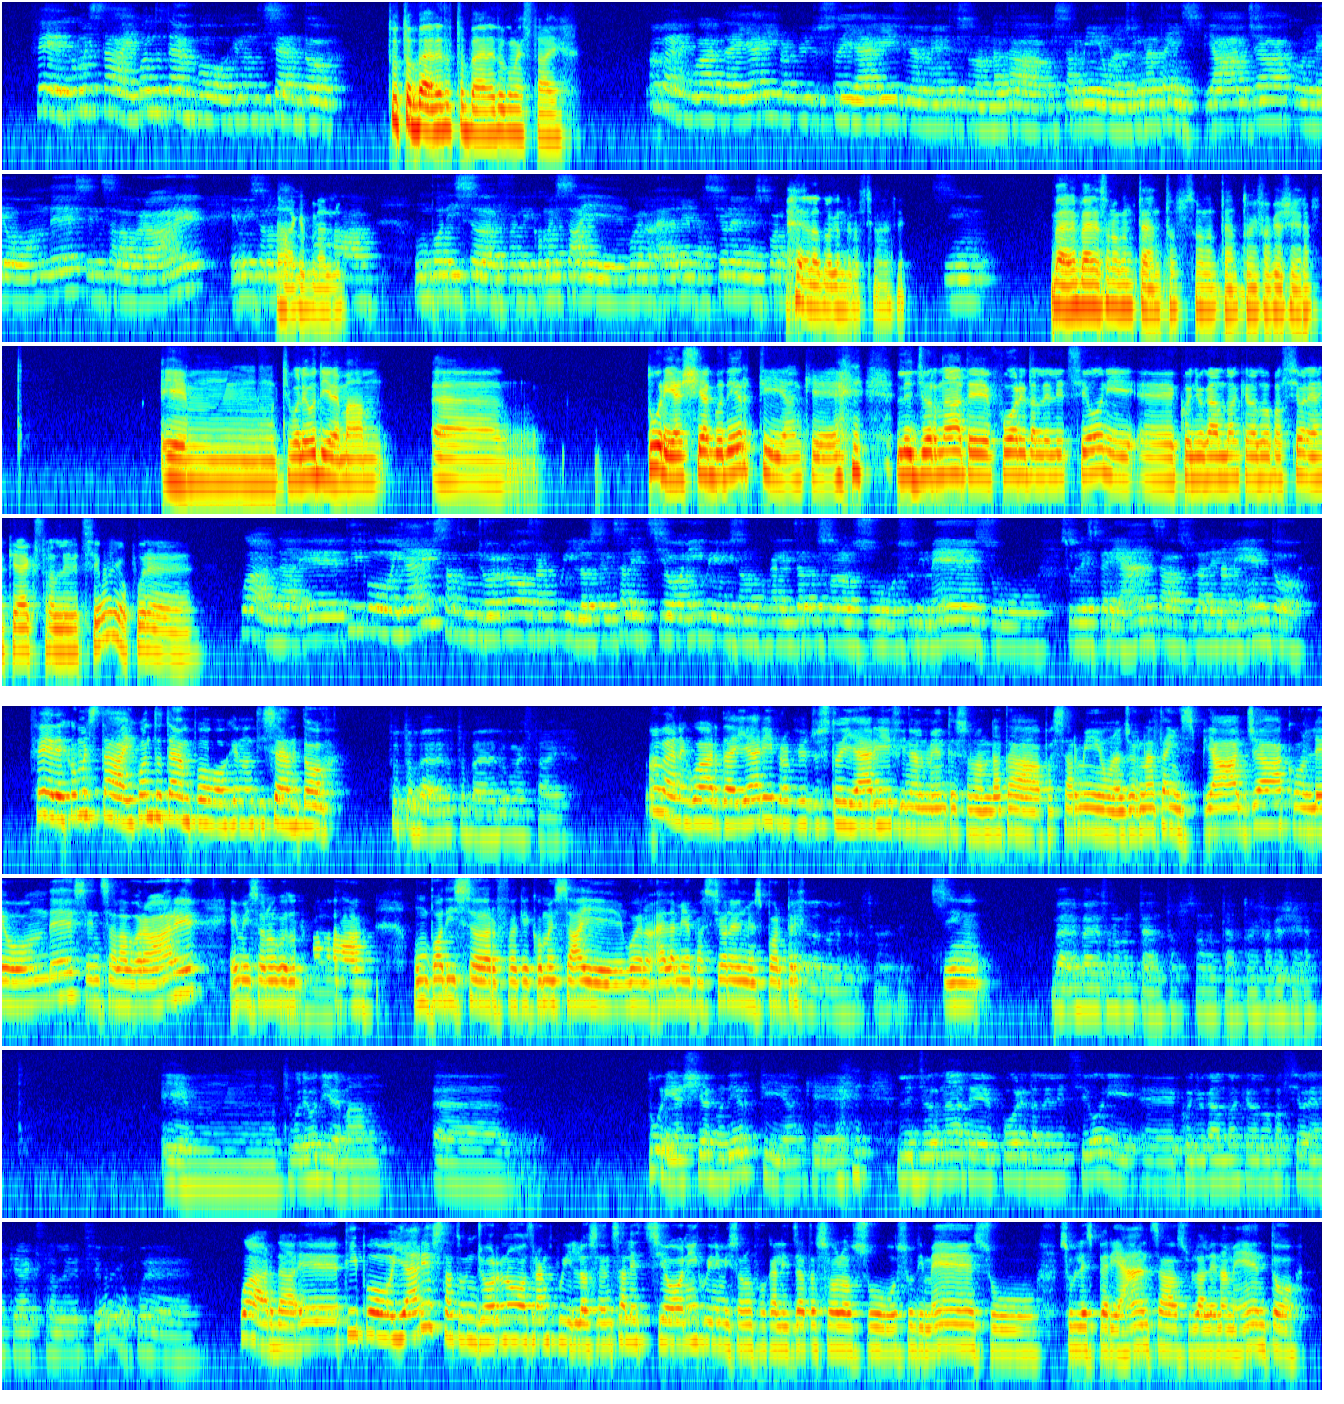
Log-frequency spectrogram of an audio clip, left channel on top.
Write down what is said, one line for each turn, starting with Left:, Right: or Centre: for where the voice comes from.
Right: Fede, come stai? Quanto tempo che non ti sento?
Left: Tutto bene, tutto bene, tu come stai?
Right: Va bene, guarda, ieri, proprio giusto ieri, finalmente sono andata a passarmi una giornata in spiaggia con le onde, senza lavorare e mi sono goduta
Left: Ah, che bello,
Right: un po' di surf, che come sai, bueno, è la mia passione, il mio sport preferito.
Left: <laughs> è la tua grande passione, sì.
Right: sì.
Left: Bene, bene, sono contento, sono contento, mi fa piacere. E, mm, ti volevo dire, ma mm, eh, tu riesci a goderti anche <laughs> le giornate fuori dalle lezioni, eh, coniugando anche la tua passione anche extra alle lezioni, oppure...
Right: Guarda, eh, tipo ieri è stato un giorno tranquillo, senza lezioni, quindi mi sono focalizzata solo su, su di me, su- sull'esperienza, sull'allenamento,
